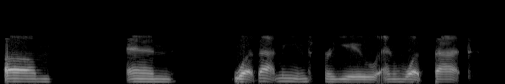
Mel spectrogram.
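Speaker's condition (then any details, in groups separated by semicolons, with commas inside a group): Cerebral palsy; voice improved over last year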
